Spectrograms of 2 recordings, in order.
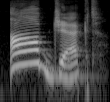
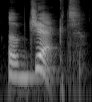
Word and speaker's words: object: When I change the stress to that second syllable, I'm going to reduce the vowel to object, object.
